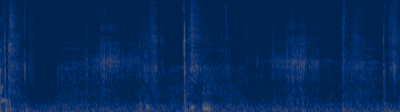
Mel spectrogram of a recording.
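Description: Faint scraping of a plastic squeegee rubbed gently over embossed aluminium metal tape, pressing it down onto a card, with a few small clicks.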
